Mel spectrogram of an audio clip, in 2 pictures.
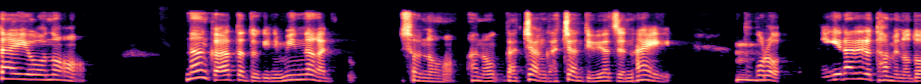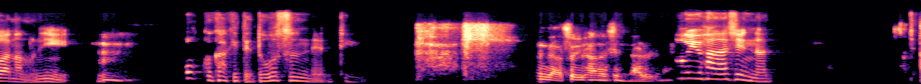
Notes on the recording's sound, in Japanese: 本音声はビデオ会議サービス「Zoom」を使用し収録しています。一部聞き取りづらい箇所があります。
